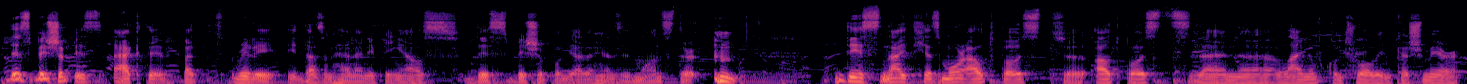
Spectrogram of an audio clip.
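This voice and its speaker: Slow raspy-voiced man streaming chess. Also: on the low side, a little mellow, faint music behind. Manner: halting, many fillers and restarts. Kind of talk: casual live-stream commentary.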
